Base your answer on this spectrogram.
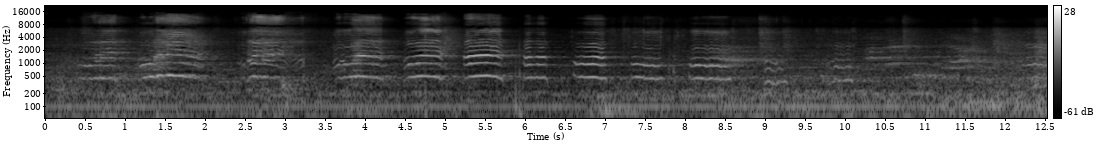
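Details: Newborn baby, described as very healthy and chubby, with eyes not yet opened, while a doctor checks the heels: strong, rhythmic, full-voiced crying, about 40 cries a minute, with adult voices nearby; a healthy newborn cry.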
